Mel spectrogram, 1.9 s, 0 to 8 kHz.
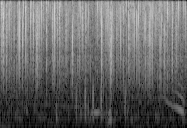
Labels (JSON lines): {"label": "biophony, cascading saw", "recorder": "SoundTrap 600 or HydroMoth"}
